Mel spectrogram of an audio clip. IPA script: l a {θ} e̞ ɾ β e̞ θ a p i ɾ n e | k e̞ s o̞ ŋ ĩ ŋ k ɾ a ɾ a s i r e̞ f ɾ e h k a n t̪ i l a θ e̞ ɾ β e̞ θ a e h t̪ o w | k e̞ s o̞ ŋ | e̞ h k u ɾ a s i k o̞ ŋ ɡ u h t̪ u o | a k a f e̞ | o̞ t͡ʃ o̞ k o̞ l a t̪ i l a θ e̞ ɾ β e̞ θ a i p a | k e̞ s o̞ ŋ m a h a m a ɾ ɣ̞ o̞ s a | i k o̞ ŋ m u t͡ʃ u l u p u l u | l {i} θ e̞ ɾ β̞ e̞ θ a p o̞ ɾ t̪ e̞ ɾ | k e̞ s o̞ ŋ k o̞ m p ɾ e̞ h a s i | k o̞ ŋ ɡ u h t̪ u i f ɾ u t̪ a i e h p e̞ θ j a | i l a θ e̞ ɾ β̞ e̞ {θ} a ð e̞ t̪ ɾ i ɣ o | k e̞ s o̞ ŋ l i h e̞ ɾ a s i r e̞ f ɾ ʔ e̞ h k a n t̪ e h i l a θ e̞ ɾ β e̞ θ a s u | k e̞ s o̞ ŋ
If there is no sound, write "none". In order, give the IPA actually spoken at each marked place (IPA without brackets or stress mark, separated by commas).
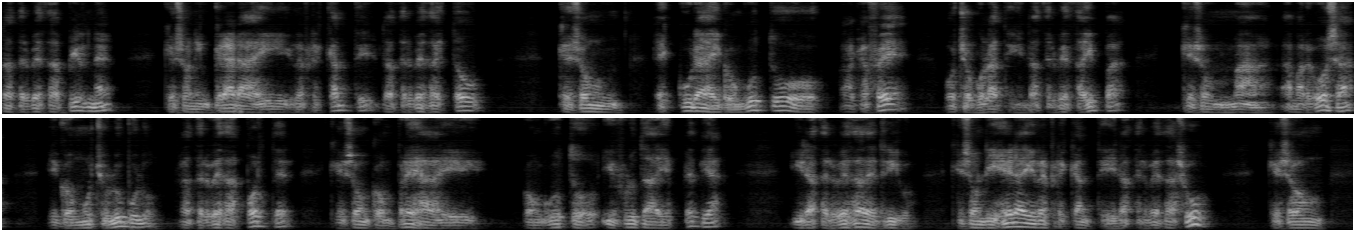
θ, a, θ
